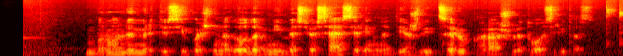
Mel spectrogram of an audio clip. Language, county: Lithuanian, Klaipėda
